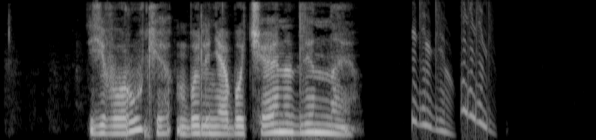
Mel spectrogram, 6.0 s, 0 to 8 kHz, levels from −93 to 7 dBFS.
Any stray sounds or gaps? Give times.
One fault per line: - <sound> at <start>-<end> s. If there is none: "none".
- chirp at 4.1-5.0 s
